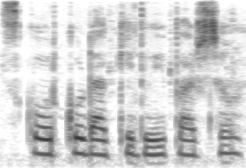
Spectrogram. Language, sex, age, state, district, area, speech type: Odia, female, 18-30, Odisha, Malkangiri, urban, read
